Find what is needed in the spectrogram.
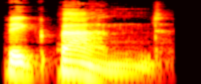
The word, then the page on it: big band: British English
